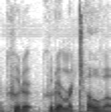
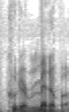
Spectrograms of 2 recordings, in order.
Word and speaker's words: Kudermetova: I have for years called her Kudermetova, but it's a Kudermetova, apparently. Yeah. So it's Gracheva as a big dog against Kudermetova.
